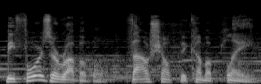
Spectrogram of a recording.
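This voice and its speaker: A man playing a solemn, authoritative angel who proclaims God's commands in a grave, measured, declamatory way in dramatized scripture. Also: fairly low pitch, huge pitch swings. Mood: solemn, proclaiming. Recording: long hall reverb, music underneath. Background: background music.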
